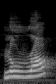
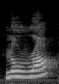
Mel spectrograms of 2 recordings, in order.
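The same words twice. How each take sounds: First: It is said with an English accent. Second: The same.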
